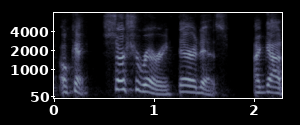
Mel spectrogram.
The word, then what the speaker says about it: certiorari: It's spelled S-U. It wants me to say certiorari. Certiorari. Okay, certiorari.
